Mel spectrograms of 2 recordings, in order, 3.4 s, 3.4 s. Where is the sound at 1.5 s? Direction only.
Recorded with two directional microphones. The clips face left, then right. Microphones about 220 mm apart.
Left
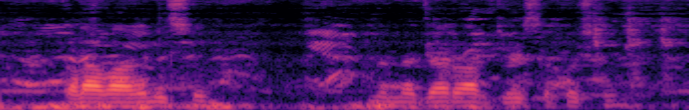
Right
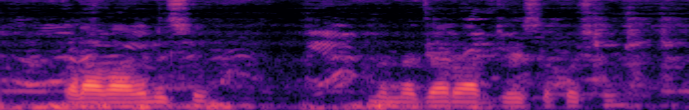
50° right (ahead or behind).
